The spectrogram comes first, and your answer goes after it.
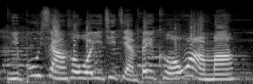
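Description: A woman's voice: high-pitched, lively intonation, moderate pace, sharp tone, faint music behind, pitched above the performer's own voice. A woman voicing a lazy, playful young pond creature with a light, teasing way of talking.

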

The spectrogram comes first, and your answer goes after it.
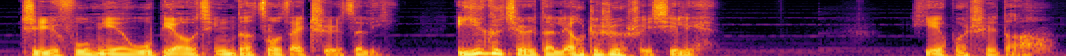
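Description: Deep-voiced dramatic male storyteller. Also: no room sound, clean studio sound. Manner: expressive, swinging pitch for drama.

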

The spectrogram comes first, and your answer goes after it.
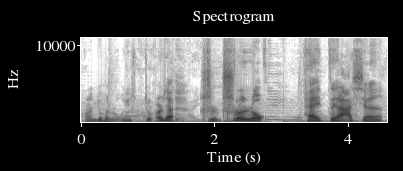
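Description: A woman's voice: mid-range voice, lively intonation, moderate pace, creaky, a little mellow, faint music behind. A woman co-hosting a casual chat podcast, who mostly listens with murmured agreement and cuts in with teasing remarks. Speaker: podcast co-host.

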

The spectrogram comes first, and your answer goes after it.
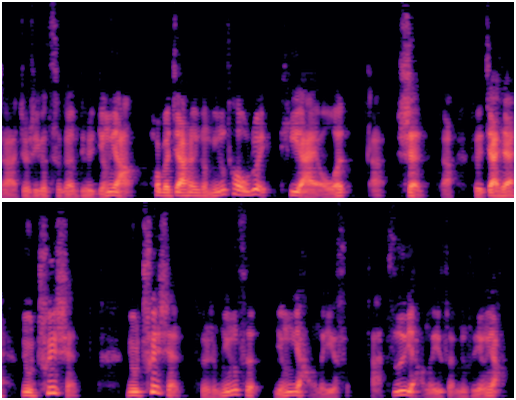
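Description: A young man teaches English vocabulary in a bright, forward voice. His pitch rises and falls a great deal as he spells words out letter by letter. He stretches the English terms slowly and fills his pauses with "啊". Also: sing-song. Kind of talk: spoken vocabulary lesson.

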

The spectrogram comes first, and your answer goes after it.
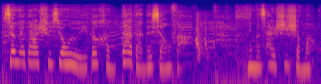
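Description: Music plays clearly under this comic podcast from start to finish as its female host talks briskly in a bright, high-pitched voice. She teases and jokes in an animated style and lays out the setups of her jokes herself.

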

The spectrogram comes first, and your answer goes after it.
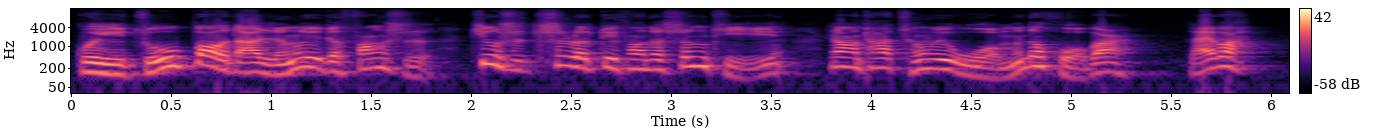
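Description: A reader voicing an arrogant, towering male demon emperor in an audiobook, talking in a loud, haughty way. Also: sing-song, normal speed. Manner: loud, haughty, booming laugh. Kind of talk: dramatic audiobook character voice.

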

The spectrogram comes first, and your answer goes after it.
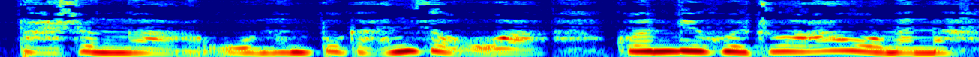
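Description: Frightened male monks from a storybook read aloud plead and fret, played by a woman. Their voice is mellow and breathy. It is a touch high-pitched and sits a bit back from the microphone. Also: a little fast, no echo, distant mic. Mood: worried pleading. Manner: pleading, worried.

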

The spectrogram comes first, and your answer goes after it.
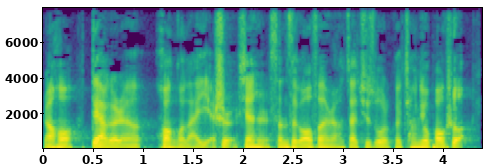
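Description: Fast-talking man explaining at length. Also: medium pitch. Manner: rapid, explanatory, many fillers. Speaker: podcast co-host. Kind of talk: casual chat.

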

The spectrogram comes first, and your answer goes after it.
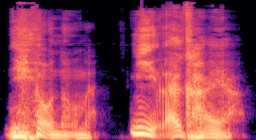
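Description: A man playing a gruff, scornful veteran driver in a ghost story, husky voice. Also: deep voice, huge pitch swings, moderate pace, warm tone, no room sound, clean studio sound, exaggerated voice. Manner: grumbling, scornful.

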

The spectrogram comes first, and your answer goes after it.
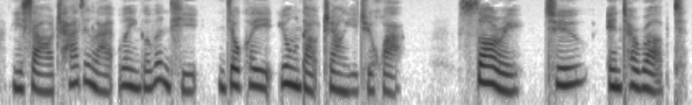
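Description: A woman teaching English words in a scripted lesson, spelling each word letter by letter and reading example sentences slowly and clearly. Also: on the high side, a little mellow, dry recording, clean studio sound.

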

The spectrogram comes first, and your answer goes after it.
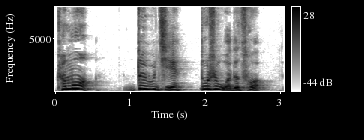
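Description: A man's voice: extremely high pitch, lively intonation, a little slow, darkish tone, slightly rough, voice pushed up, heavily acted. A man voicing a brash teenage boy ninja in a raised, urgent voice. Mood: remorseful.

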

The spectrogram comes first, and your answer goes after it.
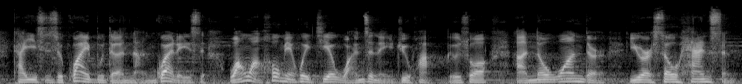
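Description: A man hosting an English lesson, repeating phrases slowly for practice. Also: on the low side, fairly bright tone. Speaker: English teacher and host. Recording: long reverb.

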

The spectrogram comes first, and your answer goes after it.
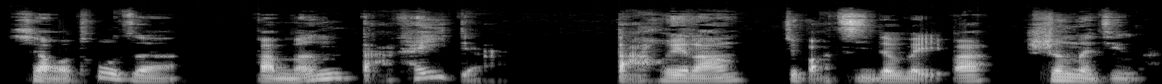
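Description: A man reading a children's story aloud in an expressive storyteller manner. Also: on the low side, normal speed, breathy edge, dry recording, studio quality. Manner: expressive, rising and falling storyteller delivery.

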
